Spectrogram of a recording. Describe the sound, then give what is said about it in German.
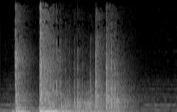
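A door being opened, heard as a few dull wooden thunks and knocks. Two strong hits come first, then lighter clunks that fade into quiet. “Öffnet die Tür!”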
